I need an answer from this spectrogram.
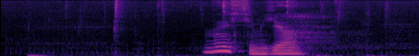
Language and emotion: Russian, sad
